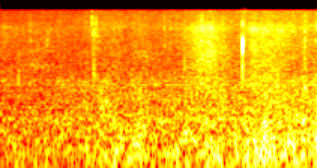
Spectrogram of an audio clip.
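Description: Steady rushing noise, like wind, that slowly grows louder.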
